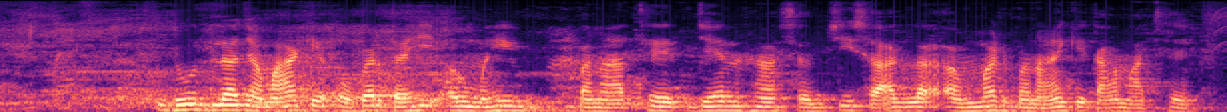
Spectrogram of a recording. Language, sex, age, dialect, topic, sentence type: Chhattisgarhi, male, 18-24, Central, agriculture, statement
